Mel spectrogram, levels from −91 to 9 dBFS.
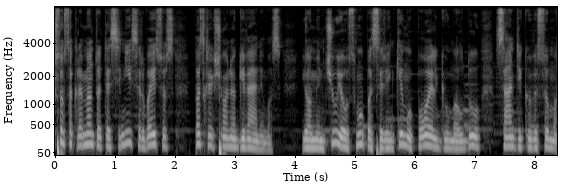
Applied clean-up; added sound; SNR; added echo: neural mask model RNNoise.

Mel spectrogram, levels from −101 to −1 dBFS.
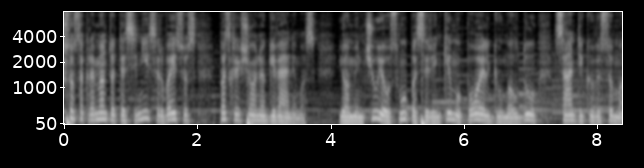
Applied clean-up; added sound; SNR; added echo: none; Bass drum; 5 dB; none.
